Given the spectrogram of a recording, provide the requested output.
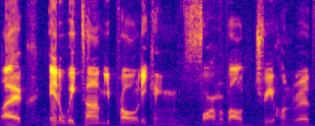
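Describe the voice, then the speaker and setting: Over noticeable background noise, a man speaks at a moderate pace with fairly low pitch and monotone, flat intonation. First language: not English. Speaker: gaming youtuber. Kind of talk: gameplay tutorial commentary. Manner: casual, with many fillers.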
